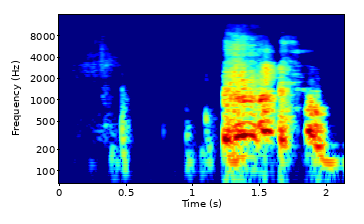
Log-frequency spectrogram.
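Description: A few faint throat noises, then a sudden close, loud burst of harsh coughing, three rough hacks in quick succession with no talking.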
